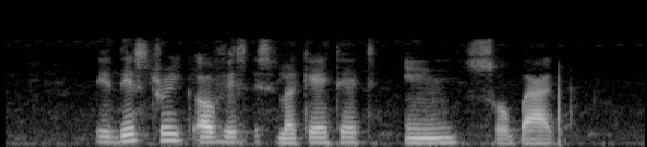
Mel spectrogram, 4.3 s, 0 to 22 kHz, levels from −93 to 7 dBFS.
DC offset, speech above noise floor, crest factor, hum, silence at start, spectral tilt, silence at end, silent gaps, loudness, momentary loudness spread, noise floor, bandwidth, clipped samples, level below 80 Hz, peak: under 0.1%; 35 dB; 20 dB; none; 0.65 s; -7.5 dB/octave; 0.55 s; none; -26 LUFS; 11 LU; -60 dBFS; 7.6 kHz; under 0.1%; -60 dBFS; -6 dBFS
